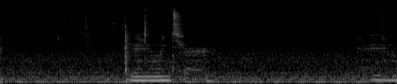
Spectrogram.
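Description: A card is laid down with a soft tap.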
